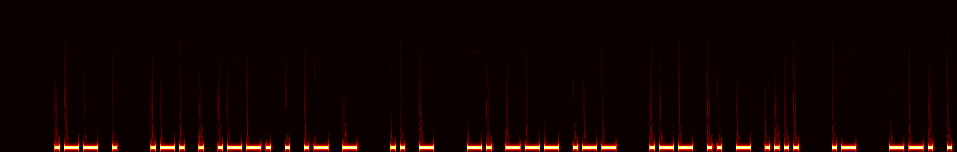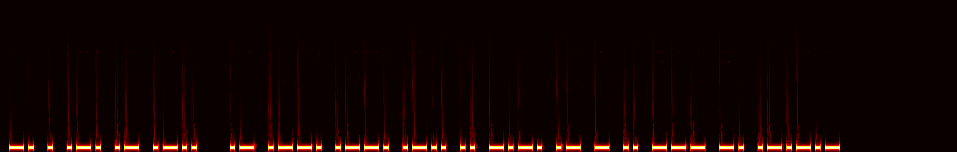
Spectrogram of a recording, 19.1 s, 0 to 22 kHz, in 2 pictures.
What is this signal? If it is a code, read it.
Morse code, heard as a keyed tone, about 25 wpm, 700 Hz. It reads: WE REPEAT IT NOW WITH A GENERAL APPLICATION.
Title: Sentences from Top 1600 Words 25wpm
